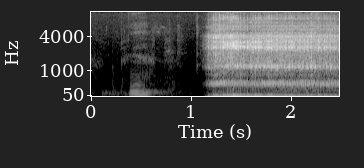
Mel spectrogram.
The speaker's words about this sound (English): I don't know what that one is. Scary burp. You're hungry for content. It's like a guttural zombie.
